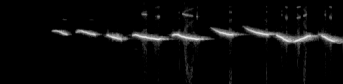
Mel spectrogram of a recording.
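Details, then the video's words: Classic Florianópolis song of the chestnut-bellied seed finch, a tutor song for young birds: a short sequence of clear whistles beginning with high, separate notes, then smoother slurred and rolling phrases. "CANTO DE CURIÓ FLORIANÓPOLIS CLÁSSICO: IDEAL PARA ENSINAR FILHOTES COM INTERVALO!"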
